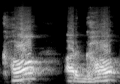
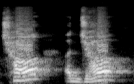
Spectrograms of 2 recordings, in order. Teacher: ख और घ हवा निकल रही है ज्यादा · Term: महाप्राण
